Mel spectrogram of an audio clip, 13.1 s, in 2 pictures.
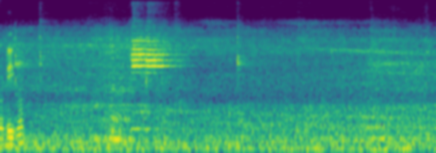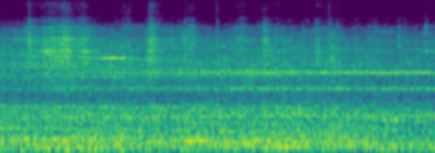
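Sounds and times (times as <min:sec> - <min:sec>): metro train rumbling past: 0:00.0 - 0:13.0
high squeal: 0:07.2 - 0:09.0.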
